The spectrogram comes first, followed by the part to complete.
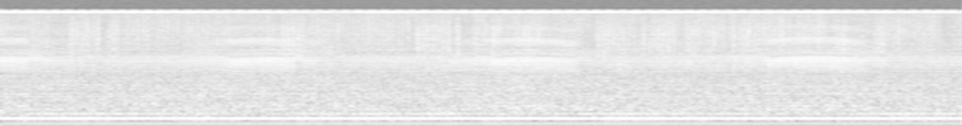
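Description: Room tone of a large chamber held in silence: a steady electrical hum with faint hiss, and a faint higher hiss that swells about every two seconds.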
